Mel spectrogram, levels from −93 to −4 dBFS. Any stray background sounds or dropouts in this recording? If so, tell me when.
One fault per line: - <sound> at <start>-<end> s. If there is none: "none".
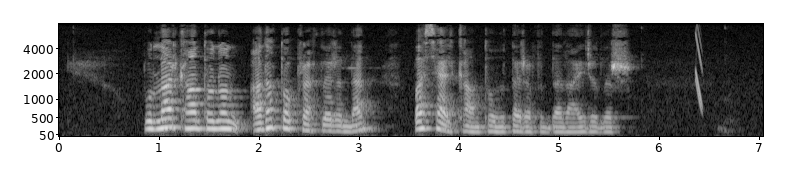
- chirp at 6.4-6.5 s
